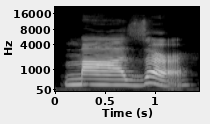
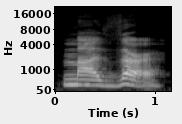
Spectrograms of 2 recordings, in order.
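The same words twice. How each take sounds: First: The middle consonant is not a 'th' sound. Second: The middle consonant is a 'th' sound. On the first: The speaker calls it wrong. "I often hear you say mother" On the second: The speaker calls it right. "the correct pronunciation is mother"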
